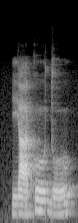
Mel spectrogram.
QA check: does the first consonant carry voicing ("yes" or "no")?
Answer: yes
